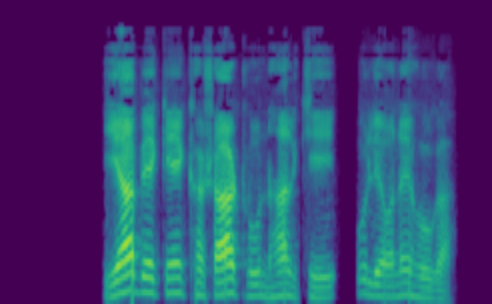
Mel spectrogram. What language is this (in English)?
Indus Kohistani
